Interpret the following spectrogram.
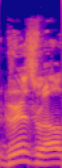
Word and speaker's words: Griswold: All right, Cooper Griswold, not Griswold. 3-2, 3.92 ERA. Boston 6-9 though in their last 15 trips to Old Comiskey. 4-9-2 to the under, and Cooper Griswold 3.92 ERA, and Boston 14-6 against C-type teams.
